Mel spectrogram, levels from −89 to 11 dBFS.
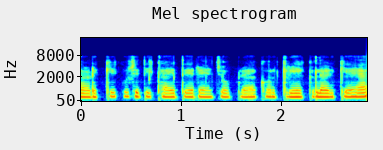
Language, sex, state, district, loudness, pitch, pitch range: Hindi, female, Delhi, New Delhi, -18 LUFS, 200 Hz, 195-210 Hz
